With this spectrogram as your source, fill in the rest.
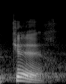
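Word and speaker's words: chœur: et puis il ya ce qu'on appelle le coeur le coeur qui s'écrit ch a eu dans l'eau huerre qui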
